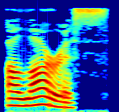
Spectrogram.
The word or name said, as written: alarice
